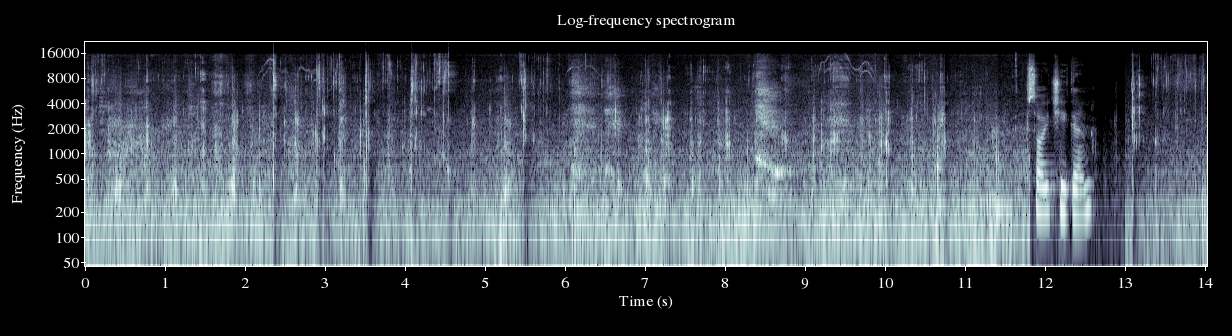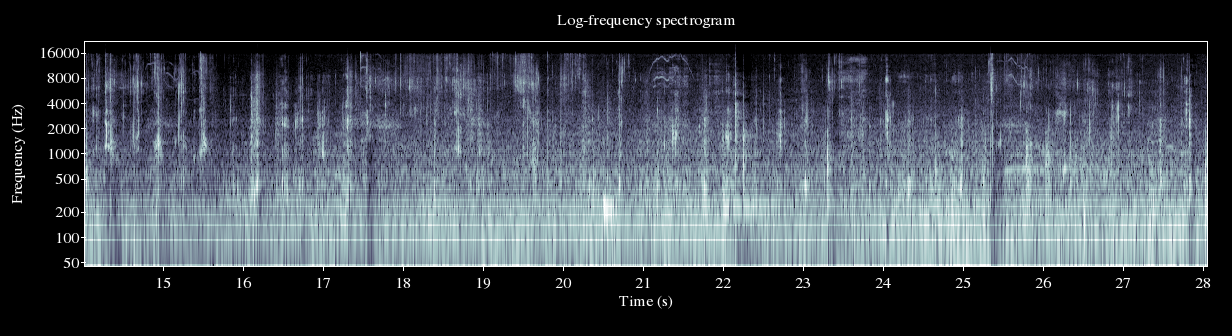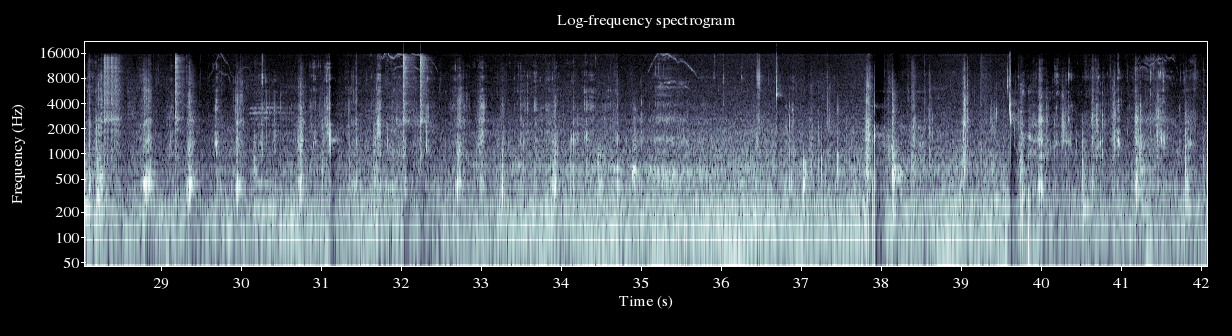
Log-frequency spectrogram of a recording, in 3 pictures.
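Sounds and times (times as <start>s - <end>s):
crunching and chewing fried chicken: 0.0s - 11.6s, 12.6s - 42.0s
steady low hum: 0.0s - 42.0s.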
